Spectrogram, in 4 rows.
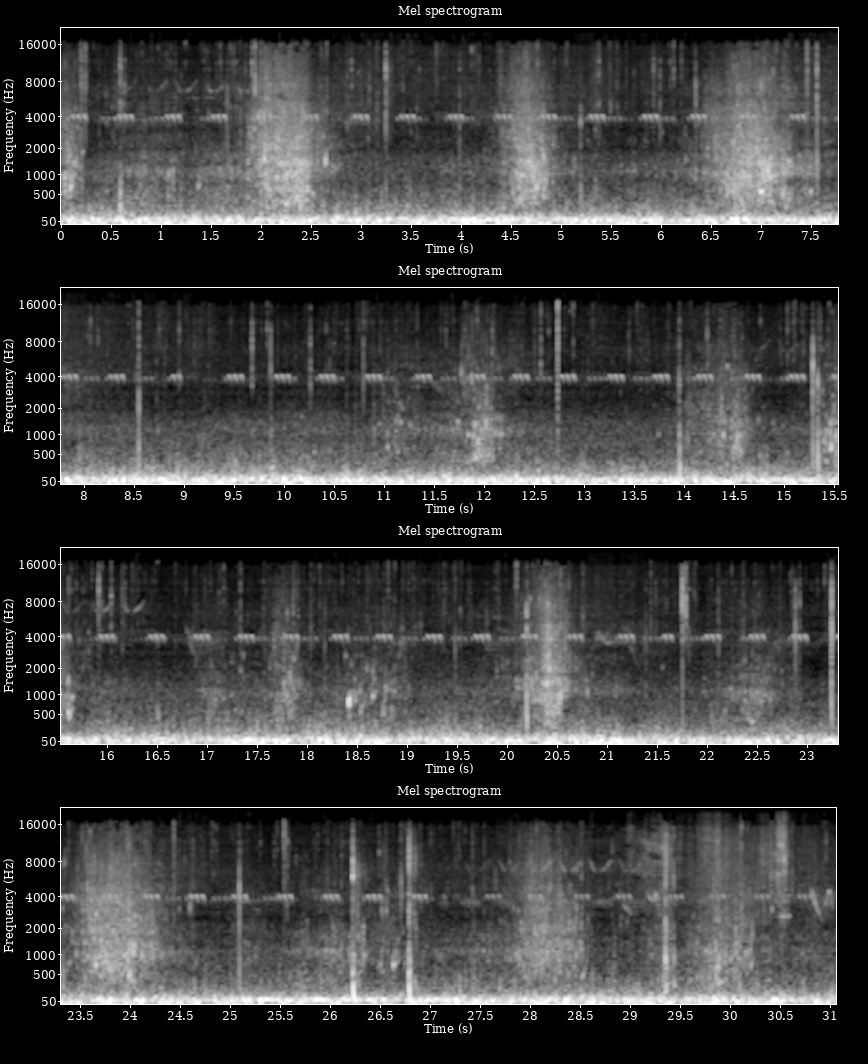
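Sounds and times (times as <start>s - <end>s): campfire crackles: 0.0s - 31.0s
crickets chirping: 0.0s - 31.0s
waves washing: 27.8s - 31.0s.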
